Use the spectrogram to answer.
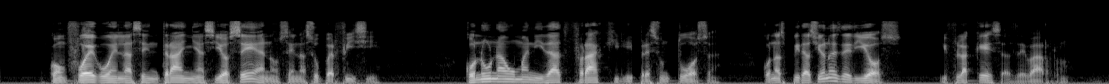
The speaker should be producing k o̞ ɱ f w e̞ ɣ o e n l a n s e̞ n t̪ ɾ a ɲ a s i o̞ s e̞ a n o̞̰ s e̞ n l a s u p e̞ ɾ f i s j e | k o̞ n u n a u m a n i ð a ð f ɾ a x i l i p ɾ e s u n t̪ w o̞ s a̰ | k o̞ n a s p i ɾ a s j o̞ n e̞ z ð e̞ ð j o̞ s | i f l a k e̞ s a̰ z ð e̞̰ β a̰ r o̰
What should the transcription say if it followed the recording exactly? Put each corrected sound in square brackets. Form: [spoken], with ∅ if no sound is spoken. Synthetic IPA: k o̞ ɱ f w e̞ ɣ o e n l a [∅] s e̞ n t̪ ɾ a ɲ a s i o̞ s e̞ a n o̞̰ s e̞ n l a s u p e̞ ɾ f i s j e | k o̞ n u n a u m a n i ð a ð f ɾ a x i l i p ɾ e s u n t̪ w o̞ s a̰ | k o̞ n a s p i ɾ a s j o̞ n e̞ z ð e̞ ð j o̞ s | i f l a k e̞ s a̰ z ð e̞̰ β a̰ r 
